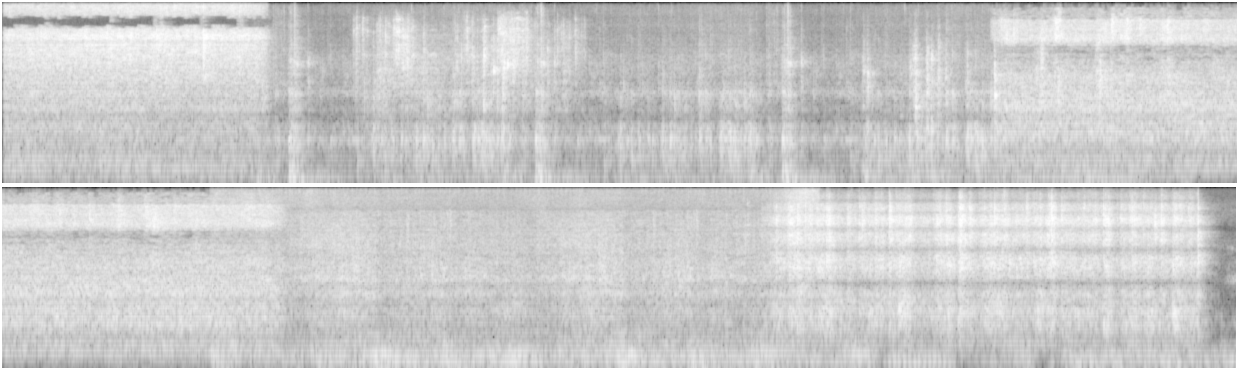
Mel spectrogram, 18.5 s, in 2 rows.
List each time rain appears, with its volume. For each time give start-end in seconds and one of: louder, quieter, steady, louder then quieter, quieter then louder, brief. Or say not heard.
0.0-18.2 steady.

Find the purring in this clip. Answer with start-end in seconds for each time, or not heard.
10.8-18.4.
